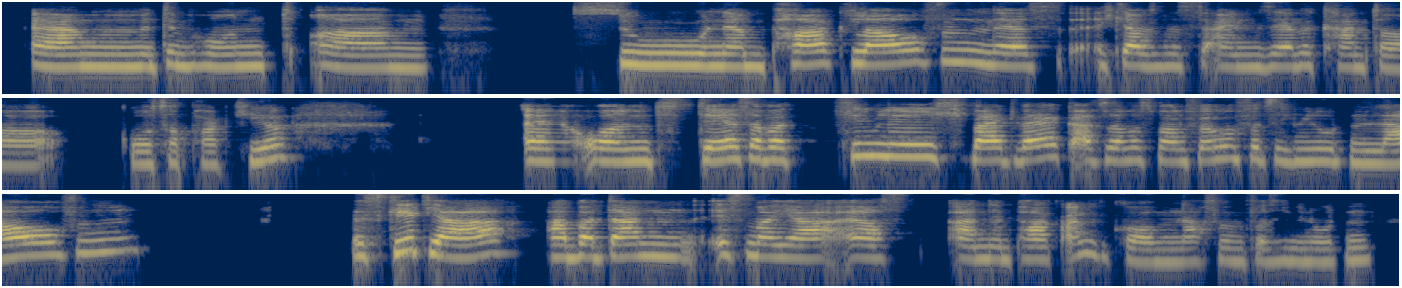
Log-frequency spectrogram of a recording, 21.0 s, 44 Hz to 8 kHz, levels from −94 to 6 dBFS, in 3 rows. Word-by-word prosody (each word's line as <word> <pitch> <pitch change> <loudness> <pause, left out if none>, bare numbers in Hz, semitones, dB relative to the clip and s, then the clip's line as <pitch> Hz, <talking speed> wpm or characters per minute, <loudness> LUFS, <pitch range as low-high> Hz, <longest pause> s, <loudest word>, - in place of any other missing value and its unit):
ähm, 210 -1 +2
mit 210 +1 -6
dem 220 -2 -5
Hund, 215 +1 -7
ähm, 195 -2 -1 0.7
zu 225 -2 -1
'nem 210 -1 -1
Park 245 +2 +3
laufen. 255 +2 +2
Der 215 -1 +4
ist 215 0 -16 0.2
ich - - -9
glaube, 220 -2 +2
das 210 0 -12
ist 215 - -12
ein 205 -1 -7
sehr 210 0 -1
bekannter, 200 -4 -7 0.3
großer 195 +1 -7
Park 195 0 -9
hier. 240 +7 -3 1.2
Äh, 230 -1 +4
und 225 -1 0
der 235 +1 +5
ist 255 - -4
aber 240 -1 +4 0.2
ziemlich 290 -3 -1
weit 235 -1 +5
weg, 255 +4 +3
also 235 0 -1
da 230 - 0
muss 235 0 -11
man 225 -1 -3
45 240 -1 -7
Minuten 225 -2 -8
laufen. 255 +8 +2 1.2
Es 235 -1 -4
geht 315 +3 +4
ja, 245 +1 +7 0.2
aber 225 +1 +5
dann 235 0 +2
ist 255 0 -4
man 235 -2 0
ja 215 -1 +3
erst 220 0 -1
an 210 -1 -1
dem 200 -1 -11
Park 205 0 -2
angekommen 185 -10 -6
nach 180 0 -8
45 180 0 -14
Minuten. 180 +2 -12
225 Hz, 150 wpm, -22 LUFS, 210-240 Hz, 1.2 s, ja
